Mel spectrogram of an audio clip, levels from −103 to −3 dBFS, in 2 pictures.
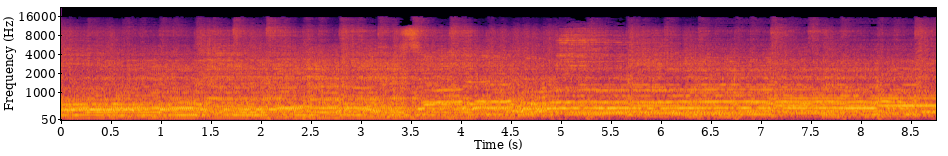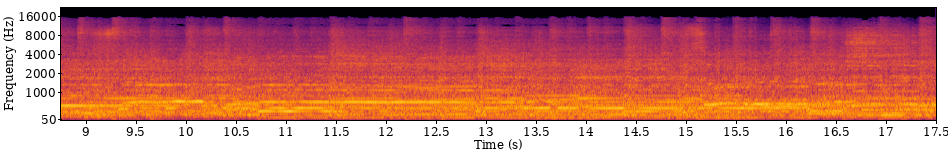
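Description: Timecode bleed runs from 6.42 to 14.42 s, an 8-second stretch of linear timecode leaking in from a neighbouring track or cable. The code is a square wave that flips between tones around 1 kHz and 2 kHz, sitting roughly 20 dB below the wanted sound. It produces a steady chirping warble behind the audio, and its repeating pattern fits 23.976 frames-per-second code.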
